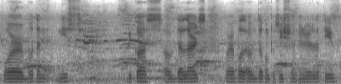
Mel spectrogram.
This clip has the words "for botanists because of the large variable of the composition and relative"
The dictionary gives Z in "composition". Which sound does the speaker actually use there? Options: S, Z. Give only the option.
S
